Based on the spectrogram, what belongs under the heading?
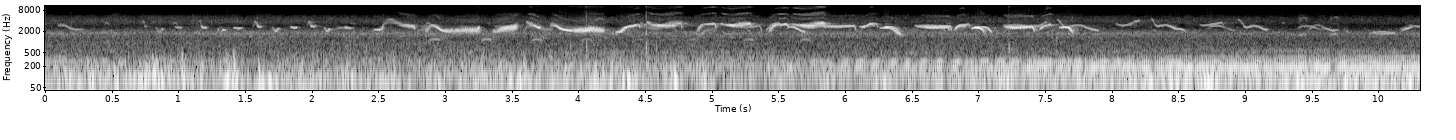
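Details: Bird singing on 2 April 2022, after cherry blossom, at a cherry-embankment park beside the Nishi-Kinugawa river's left bank. Long unbroken warbling of bright twisting whistles and chirps, with a steady low mechanical hum rising in the background later on.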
